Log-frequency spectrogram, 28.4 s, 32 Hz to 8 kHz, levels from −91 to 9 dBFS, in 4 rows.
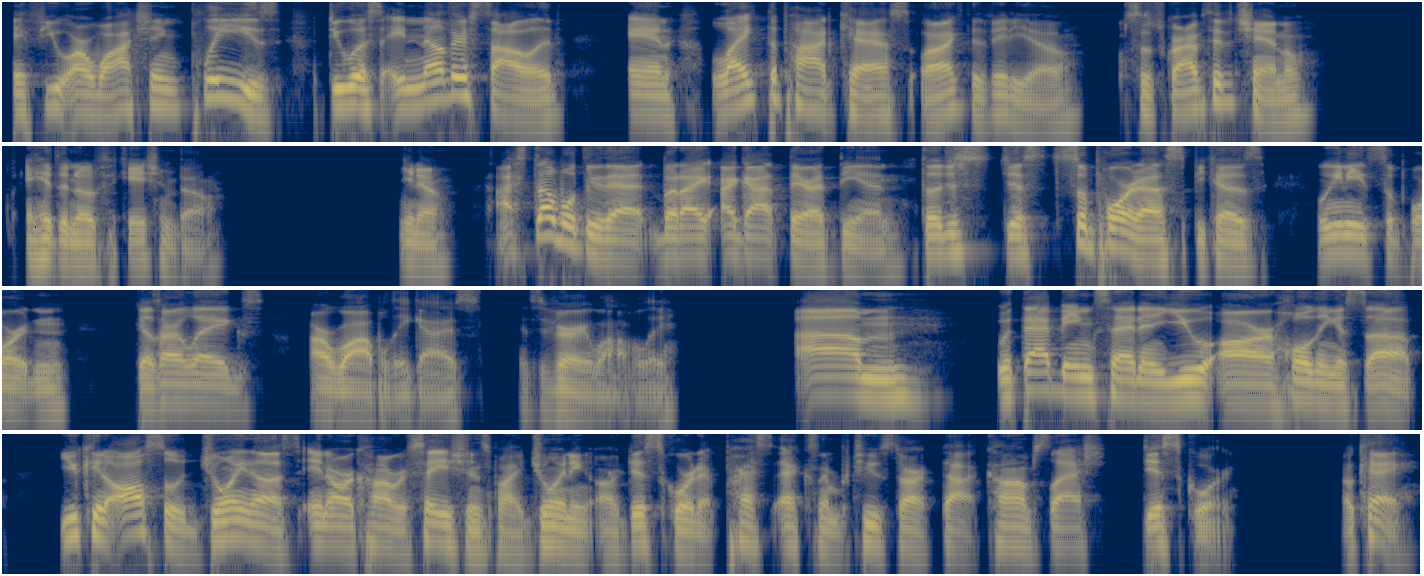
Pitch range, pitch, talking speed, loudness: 95-120 Hz, 110 Hz, 185 wpm, -20 LUFS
